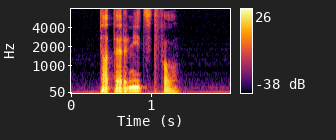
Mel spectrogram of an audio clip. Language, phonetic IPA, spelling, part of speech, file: Polish, [ˌtatɛrʲˈɲit͡stfɔ], taternictwo, noun, Pl-taternictwo.ogg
